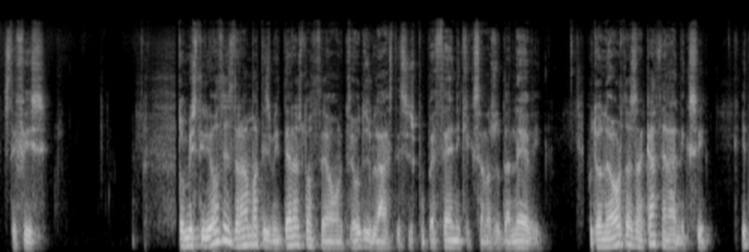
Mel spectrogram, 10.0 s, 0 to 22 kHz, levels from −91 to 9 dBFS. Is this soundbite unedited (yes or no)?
no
